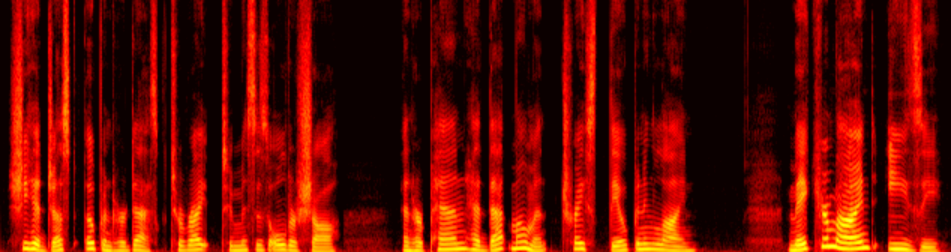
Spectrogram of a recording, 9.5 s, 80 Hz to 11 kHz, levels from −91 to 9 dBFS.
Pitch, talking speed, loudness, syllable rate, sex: 210 Hz, 160 wpm, -21 LUFS, 4.8 syllables/s, female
